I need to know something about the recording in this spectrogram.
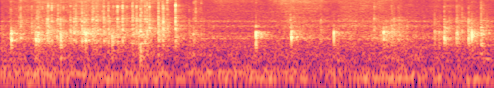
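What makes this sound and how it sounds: Fingertips type on a black plastic gaming keyboard, producing a rapid, uneven flurry of bright plastic key clacks. The clacks thin out into sparser, separate presses with a short, dry decay over a low background hum.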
